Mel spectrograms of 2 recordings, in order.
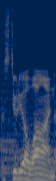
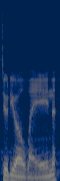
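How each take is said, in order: First: The second word does not sound like 'lane'. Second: The second word sounds like 'lane'. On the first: The speaker calls it right. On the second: The speaker calls it wrong.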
